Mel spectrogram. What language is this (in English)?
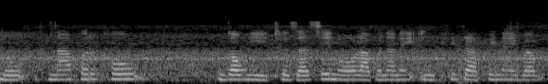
Bodo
